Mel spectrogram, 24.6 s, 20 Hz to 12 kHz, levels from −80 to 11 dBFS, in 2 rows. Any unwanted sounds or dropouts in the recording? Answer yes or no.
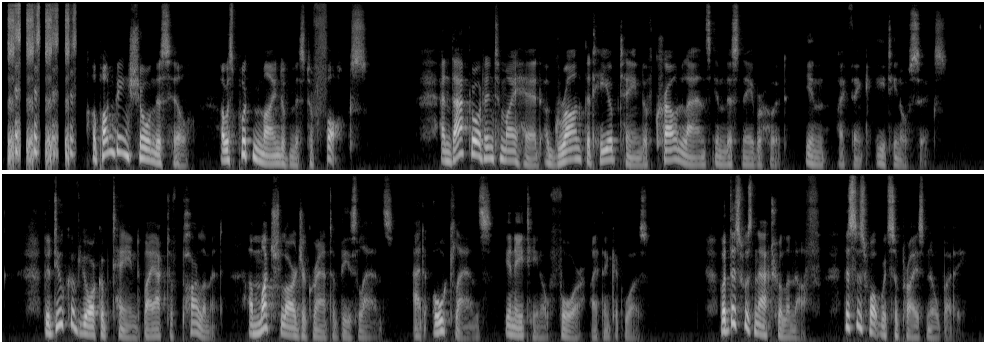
yes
